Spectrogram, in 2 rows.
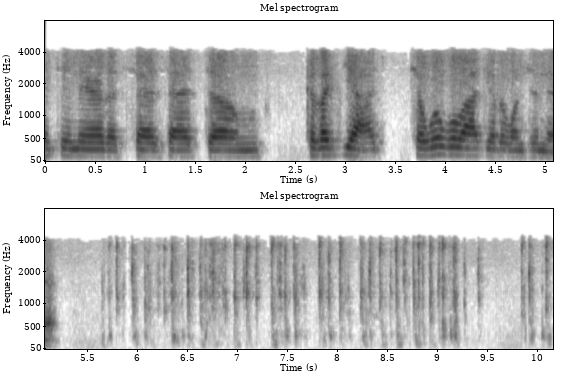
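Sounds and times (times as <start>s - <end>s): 
speech: 0.0s - 5.3s
computer keyboard typing: 5.6s - 10.1s.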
